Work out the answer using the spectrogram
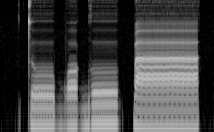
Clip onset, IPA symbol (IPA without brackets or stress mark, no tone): t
